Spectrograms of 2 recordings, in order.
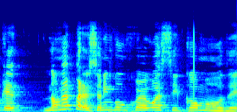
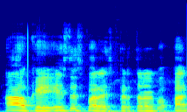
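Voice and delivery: normal talking voice

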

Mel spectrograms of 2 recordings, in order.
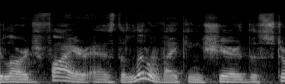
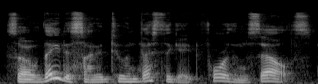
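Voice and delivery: usual speaking voice

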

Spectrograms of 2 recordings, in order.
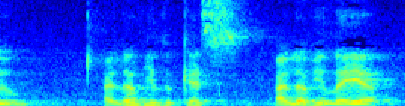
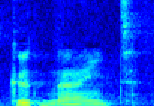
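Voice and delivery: soft firefly voice; 10 dB quieter than usual. Acted. Firefly says good night.

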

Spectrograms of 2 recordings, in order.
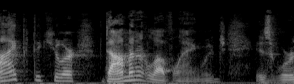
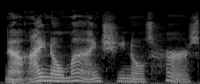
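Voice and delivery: normal talking voice

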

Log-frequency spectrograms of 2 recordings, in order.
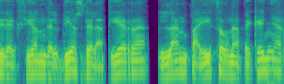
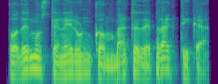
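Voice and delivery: ordinary delivery

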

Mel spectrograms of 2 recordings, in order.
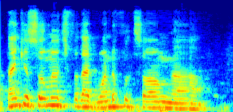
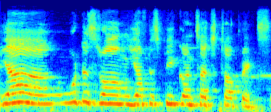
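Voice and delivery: imitating Achin, surprised; 8 semitones higher than usual. Voicing Achin insisting.

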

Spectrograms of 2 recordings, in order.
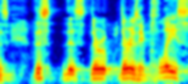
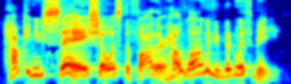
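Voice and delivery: higher, louder exasperated appeal; a little exasperated; 7 semitones higher, 4 dB louder than usual. Retold or imitated. Jesus to Philip who still hasn't understood, exasperated. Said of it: "he seems a little exasperated here".

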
